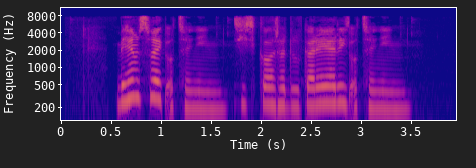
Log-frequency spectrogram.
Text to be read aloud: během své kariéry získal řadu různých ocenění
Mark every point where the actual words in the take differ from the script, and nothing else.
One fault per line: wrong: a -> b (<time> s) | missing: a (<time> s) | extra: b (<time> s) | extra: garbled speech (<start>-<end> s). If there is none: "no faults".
wrong: kariéry -> ocenění (1.1 s)
wrong: různých -> kariéry (2.4 s)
